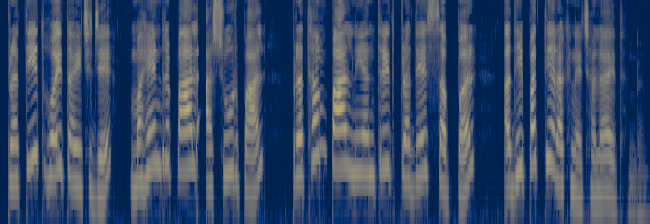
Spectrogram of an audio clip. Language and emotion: Maithili, neutral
